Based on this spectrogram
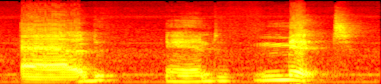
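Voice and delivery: "ad" and "mit" said slowly, each one apart; slow syllable split. Shown as a demonstration. Teacher splitting admit slowly into syllables for students. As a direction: space out "ad and mit" deliberately. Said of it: "two closed syllables".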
